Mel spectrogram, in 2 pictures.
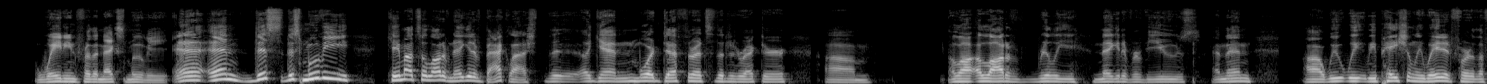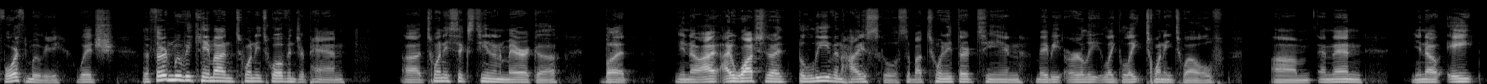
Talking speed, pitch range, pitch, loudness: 185 wpm, 110-145 Hz, 125 Hz, -21 LUFS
